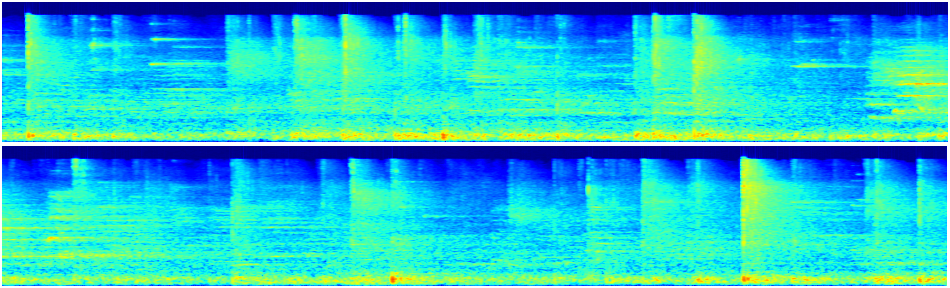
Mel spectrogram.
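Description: Young girls call out to each other in an echoing hall.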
